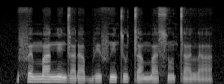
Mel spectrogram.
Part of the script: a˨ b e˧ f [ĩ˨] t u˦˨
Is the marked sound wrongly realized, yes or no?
yes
